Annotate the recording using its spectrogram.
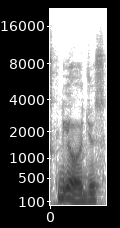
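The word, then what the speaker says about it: criollos: e ao falar dos criodus você pode ver que se escreve crioulos mas eu estou fazendo questão de falar com Espanhol porque no Brasil tem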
